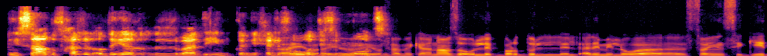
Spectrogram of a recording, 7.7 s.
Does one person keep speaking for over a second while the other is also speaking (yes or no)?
yes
